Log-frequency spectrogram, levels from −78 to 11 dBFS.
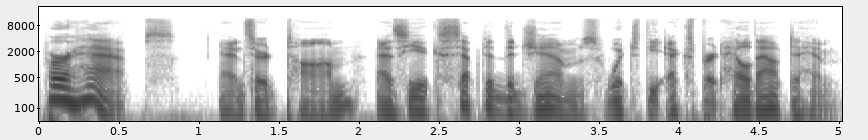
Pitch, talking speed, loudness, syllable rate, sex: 90 Hz, 180 wpm, -21 LUFS, 4.6 syllables/s, male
